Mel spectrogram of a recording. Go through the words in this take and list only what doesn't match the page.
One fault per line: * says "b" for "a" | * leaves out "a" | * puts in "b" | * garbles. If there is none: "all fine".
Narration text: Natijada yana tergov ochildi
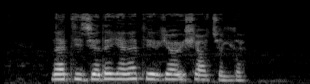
* puts in "ishi"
